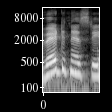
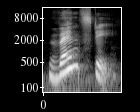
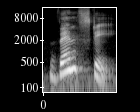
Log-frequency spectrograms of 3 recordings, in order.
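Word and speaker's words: Wednesday: वेडनेसडे बोलते हैं बच्चे जबकि यह वेडनेसडे नहीं बोला जाता है इसको हम बोलते हैं वेनसडे वेनसडे ठीक है आपका डी यहां पर साइलेंट हो गया वेनसडे ओके तो इस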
